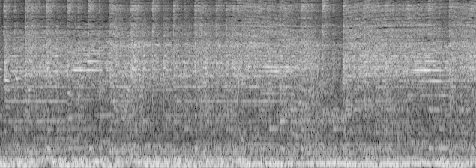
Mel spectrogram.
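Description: Loud music with a steady beat, played over the stage's sound system.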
